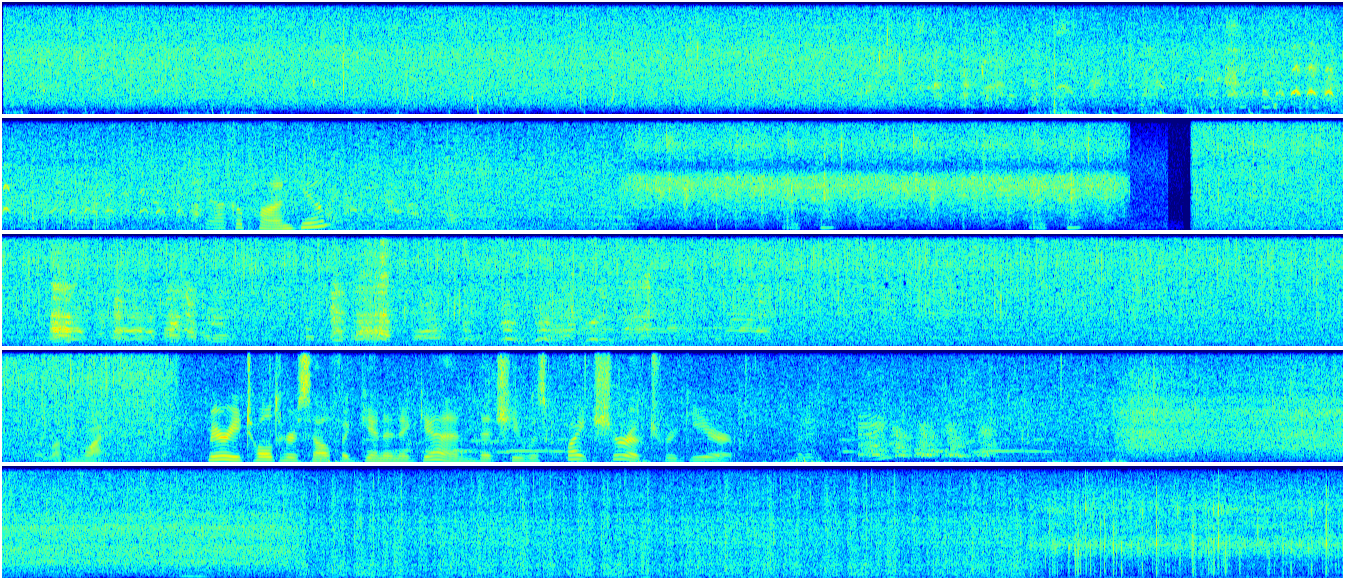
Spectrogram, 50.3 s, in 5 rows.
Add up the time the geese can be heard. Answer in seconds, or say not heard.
11 s.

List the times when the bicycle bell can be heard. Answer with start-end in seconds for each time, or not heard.
not heard.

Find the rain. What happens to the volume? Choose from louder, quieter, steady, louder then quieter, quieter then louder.
steady.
